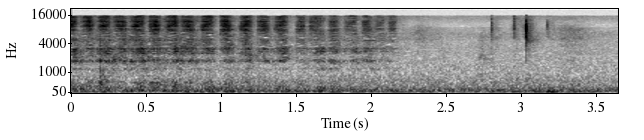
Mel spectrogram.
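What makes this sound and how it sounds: A wooden colored pencil, held by long red-nailed fingers, is rubbed and scratched back and forth across a thin printed paper mandala sheet lying flat on a dark table to fill in color. Quick, bright, scratchy strokes repeat steadily for about two seconds, then fade to a faint hiss with a few soft, sharp ticks near the end.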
